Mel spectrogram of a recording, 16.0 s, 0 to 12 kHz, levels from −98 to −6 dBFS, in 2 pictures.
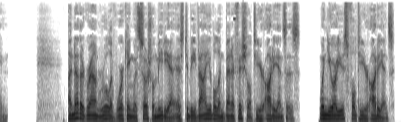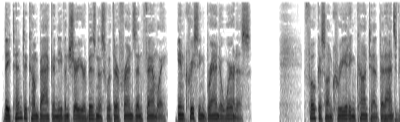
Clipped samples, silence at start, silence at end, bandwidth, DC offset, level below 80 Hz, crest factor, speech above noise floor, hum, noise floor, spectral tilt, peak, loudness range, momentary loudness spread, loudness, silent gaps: under 0.1%; 0 s; 0 s; 11 kHz; under 0.1%; -44 dBFS; 18 dB; 30 dB; none; -53 dBFS; -5.5 dB/octave; -6 dBFS; 3 LU; 6 LU; -23 LUFS; 0.17-0.71 s, 6.01-6.37 s, 13.06-13.59 s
